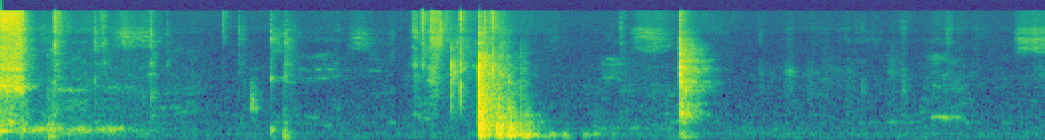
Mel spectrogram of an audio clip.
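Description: Small handling noises of paper crafting with tweezers and glue: a few faint ticks, a short scuffing knock about three seconds in, and a single sharp click a little over a second later, as a paper leaf is glued and pressed onto a card.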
